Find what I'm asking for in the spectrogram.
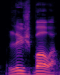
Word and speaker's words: Lisboa: Even we went to Lisboa, which I learned is the proper way to say Lisbon. So they say Lisboa. That's how they say it, which I didn't know.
